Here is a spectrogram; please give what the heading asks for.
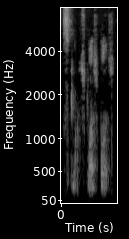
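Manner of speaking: voiceless splosh noises; storyteller's hushed splash sounds; whispered sound effect. Acted. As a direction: breathe the splashes out.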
